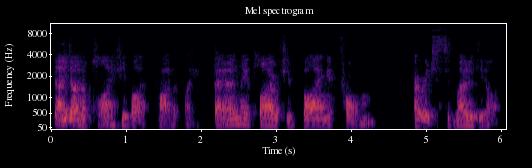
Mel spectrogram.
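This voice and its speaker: A man's voice: medium pitch, lively intonation, brisk, creaky. A man co-presenting a legal webinar, explaining points steadily and steering the session. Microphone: video call. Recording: dull echoey webinar audio.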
